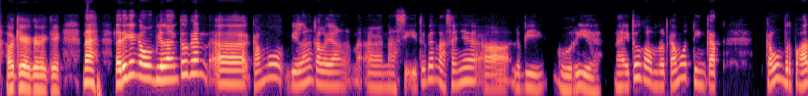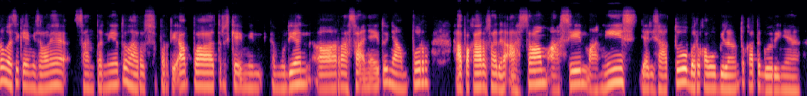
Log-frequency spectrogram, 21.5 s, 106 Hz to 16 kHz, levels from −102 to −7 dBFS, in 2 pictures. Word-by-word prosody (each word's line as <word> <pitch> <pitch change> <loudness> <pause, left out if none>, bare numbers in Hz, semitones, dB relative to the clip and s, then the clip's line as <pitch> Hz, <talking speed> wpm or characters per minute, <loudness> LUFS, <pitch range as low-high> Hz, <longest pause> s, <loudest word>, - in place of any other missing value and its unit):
Oke 170 +1 +3
oke 160 +1 +3
oke 155 +2 0 0.3
nah 220 -1 +9 0.2
tadi 205 +4 +10
kan 320 +4 +5
kamu 275 -2 +9
bilang 250 +1 +6
tuh 330 +1 +2
kan, 345 0 +6
eee, 205 0 +3
kamu 260 +8 -4
bilang 200 +5 -4
kalo 205 -5 -1
yang, 185 0 -3
na - - -13
eee, 175 -1 -7
nasi 175 - -10 0.2
itu 215 - -7
kan 255 +2 -3
rasanya, 205 +2 -6 0.2
eee, 80 +1 -3
lebih 170 -1 -7 0.3
gurih 165 0 -5
ya 135 - -13 0.3
nah 175 - -3
itu 275 +11 -1
kalo 235 -5 0
menurut 185 0 -5
kamu 200 +9 0
tingkat, 185 -7 -2 0.6
kamu 270 -1 0
berpengaruh 205 +1 +1
nggak 200 -3 0
sih? - - -11
Kayak 180 -2 -4
misalnya 170 +4 -3 0.2
santannya 175 +2 -8
itu 235 - -4
harus 175 -2 -4
seperti - - -8
apa 185 -1 +2
terus 200 -4 -13
kayak 180 -1 -4
min 170 0 -10 0.2
kemudian, 180 +4 -2
eee, 165 -6 -1
rasanya 90 - -3
itu 215 - -5
nyampur, 200 +4 -3 0.3
apakah 175 0 +4
harus 175 - -15
ada 170 -2 -1
asam, 200 +2 +2 0.2
asin, 200 +1 -1
manis, 195 +8 -1
jadi 165 - -4
1 210 +8 +1
baru 175 -1 -1
kamu 165 -1 0
bilang 160 -1 -1
tuh - - -11
kategorinya, 155 -4 -4
185 Hz, 175 wpm, -22 LUFS, 170-210 Hz, 0.6 s, tadi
